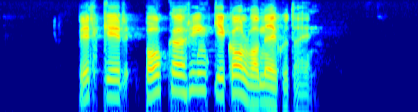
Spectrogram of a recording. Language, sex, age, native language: Icelandic, male, 30-39, Icelandic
